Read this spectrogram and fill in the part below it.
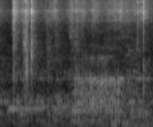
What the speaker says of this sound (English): mixing of the cards after I shuffled them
